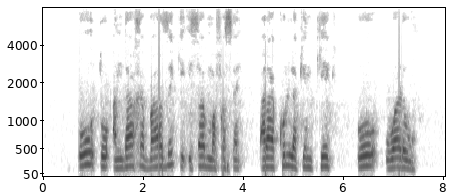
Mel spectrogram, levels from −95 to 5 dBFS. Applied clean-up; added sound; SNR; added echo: none; none; none; none.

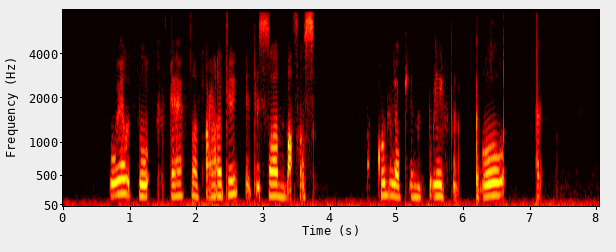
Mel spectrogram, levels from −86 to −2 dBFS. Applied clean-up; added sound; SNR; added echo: neural diffusion model UNIVERSE++.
